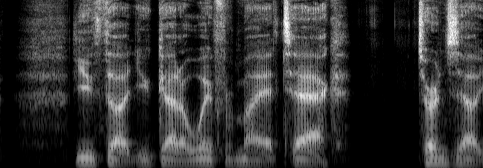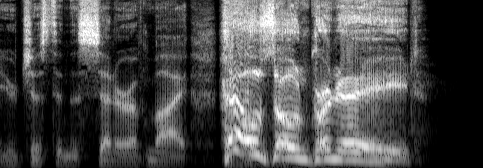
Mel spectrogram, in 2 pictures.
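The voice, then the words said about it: Shouted Piccolo character voice. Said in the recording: “Can you please shout Hell Zone Grenade in your Piccolo voice for me?”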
